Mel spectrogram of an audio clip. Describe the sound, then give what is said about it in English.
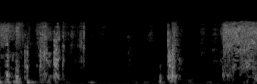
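Crisp rustling and crinkling of paper in a few bursts, with a sharp crease-like swipe near the end as a sheet of paper is folded in half; no voices. “And what I did was I folded the paper in half.”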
